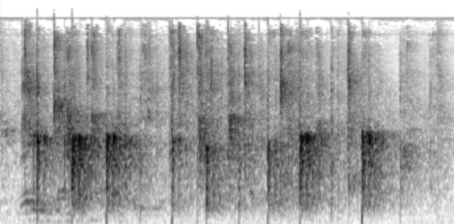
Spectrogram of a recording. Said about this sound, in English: Let's give this ER doc a round of applause.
